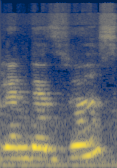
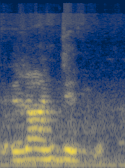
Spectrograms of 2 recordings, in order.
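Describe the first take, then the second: First: Rendezvous read as spelt, "REN-dez-vous"; mispronounced rendezvous. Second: Rendezvous said "RON-day-voo"; correct French rendezvous. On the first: Teacher showing pupils the mistake, rendezvous as spelt "ren-dez-vus". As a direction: sound the z and s in rendezvous. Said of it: "It's not rendezvous". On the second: Teacher showing children the right word, rendezvous as "ron-day-voo". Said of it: "So it is". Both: Shown as a demonstration.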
